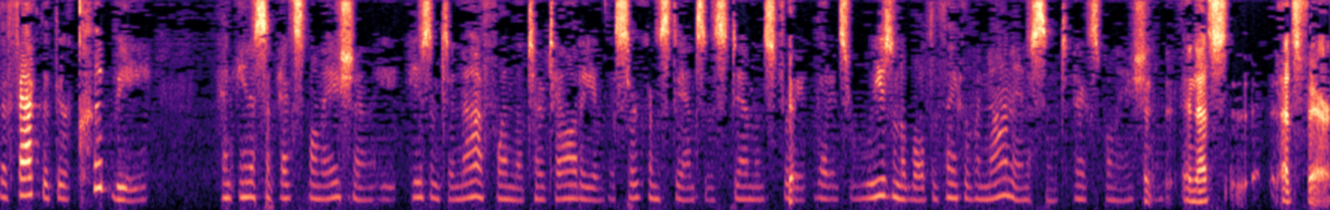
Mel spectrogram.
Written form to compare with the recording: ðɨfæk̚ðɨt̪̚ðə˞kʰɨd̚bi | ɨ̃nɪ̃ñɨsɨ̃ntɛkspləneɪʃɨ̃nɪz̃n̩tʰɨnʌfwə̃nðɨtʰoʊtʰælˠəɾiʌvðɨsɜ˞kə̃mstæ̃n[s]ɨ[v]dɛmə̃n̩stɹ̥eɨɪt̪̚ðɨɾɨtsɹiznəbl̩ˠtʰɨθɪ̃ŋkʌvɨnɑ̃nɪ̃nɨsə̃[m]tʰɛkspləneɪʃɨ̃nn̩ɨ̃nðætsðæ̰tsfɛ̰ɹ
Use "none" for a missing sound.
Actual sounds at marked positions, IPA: s, z, n

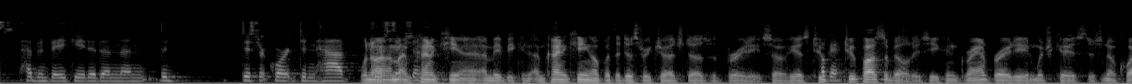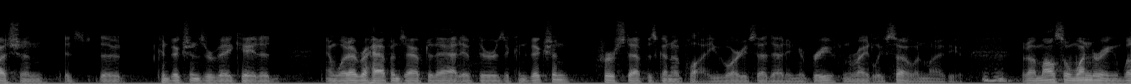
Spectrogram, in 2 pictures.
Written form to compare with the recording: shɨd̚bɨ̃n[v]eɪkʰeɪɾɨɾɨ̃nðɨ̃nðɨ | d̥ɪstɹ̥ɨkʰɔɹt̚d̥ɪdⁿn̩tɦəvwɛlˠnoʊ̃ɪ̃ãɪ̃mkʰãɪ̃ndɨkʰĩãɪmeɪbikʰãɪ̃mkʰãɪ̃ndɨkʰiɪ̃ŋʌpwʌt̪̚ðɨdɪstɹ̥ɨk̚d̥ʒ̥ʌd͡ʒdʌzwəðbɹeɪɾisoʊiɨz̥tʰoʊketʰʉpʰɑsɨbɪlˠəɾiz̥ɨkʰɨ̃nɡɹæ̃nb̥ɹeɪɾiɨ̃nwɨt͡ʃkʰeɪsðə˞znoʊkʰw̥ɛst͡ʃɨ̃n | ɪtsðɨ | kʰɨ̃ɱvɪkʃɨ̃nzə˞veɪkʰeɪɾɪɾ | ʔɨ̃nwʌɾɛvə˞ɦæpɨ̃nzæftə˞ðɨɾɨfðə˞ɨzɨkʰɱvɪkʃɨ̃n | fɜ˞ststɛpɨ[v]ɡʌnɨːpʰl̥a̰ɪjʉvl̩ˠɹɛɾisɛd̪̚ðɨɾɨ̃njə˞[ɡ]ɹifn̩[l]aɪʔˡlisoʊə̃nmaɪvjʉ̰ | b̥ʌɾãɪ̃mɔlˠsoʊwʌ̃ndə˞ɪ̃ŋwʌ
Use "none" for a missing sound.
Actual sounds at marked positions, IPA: v, z, b, ɹ

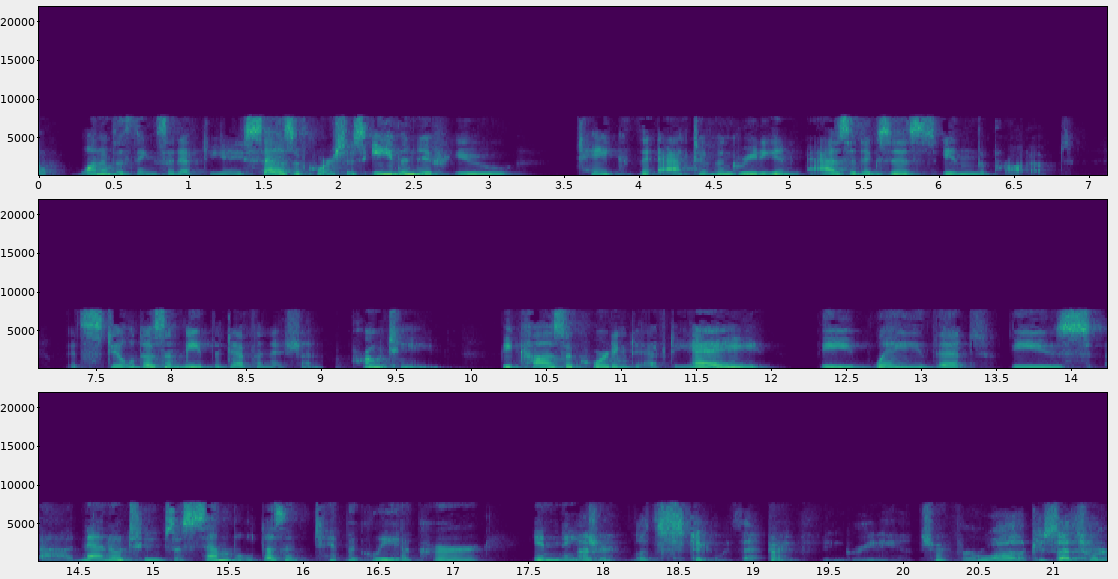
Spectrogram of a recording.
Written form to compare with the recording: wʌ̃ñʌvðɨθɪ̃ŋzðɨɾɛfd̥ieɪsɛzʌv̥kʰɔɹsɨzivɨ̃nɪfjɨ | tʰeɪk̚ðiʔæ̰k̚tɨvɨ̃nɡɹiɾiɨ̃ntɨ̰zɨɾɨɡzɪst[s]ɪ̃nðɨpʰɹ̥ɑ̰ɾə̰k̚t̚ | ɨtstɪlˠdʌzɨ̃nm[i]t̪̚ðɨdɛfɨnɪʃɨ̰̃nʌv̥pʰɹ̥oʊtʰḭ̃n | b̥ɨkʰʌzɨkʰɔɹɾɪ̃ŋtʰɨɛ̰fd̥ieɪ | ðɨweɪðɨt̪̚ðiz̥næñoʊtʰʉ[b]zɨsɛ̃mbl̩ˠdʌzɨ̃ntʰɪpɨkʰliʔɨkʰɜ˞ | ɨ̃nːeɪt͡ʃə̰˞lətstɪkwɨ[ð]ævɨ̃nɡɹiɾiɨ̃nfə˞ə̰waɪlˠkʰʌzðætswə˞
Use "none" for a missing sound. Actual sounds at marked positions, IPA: s, i, b, ð

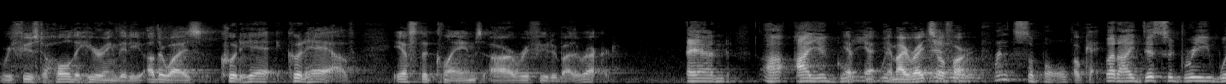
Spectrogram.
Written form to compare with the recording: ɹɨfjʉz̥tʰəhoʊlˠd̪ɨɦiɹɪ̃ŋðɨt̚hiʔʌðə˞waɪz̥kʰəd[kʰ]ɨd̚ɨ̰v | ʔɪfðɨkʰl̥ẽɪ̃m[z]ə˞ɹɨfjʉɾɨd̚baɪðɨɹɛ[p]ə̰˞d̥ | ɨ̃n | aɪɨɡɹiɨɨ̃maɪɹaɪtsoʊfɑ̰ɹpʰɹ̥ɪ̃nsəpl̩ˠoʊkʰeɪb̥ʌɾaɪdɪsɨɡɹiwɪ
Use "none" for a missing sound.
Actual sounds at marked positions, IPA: kʰ, z, k

